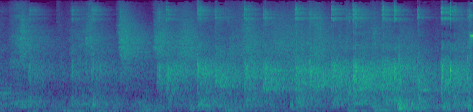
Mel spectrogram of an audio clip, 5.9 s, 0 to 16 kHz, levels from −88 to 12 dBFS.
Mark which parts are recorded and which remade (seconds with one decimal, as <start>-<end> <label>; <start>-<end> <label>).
0.0-5.9 recorded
